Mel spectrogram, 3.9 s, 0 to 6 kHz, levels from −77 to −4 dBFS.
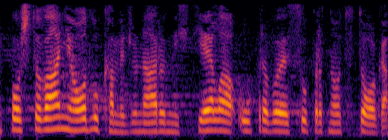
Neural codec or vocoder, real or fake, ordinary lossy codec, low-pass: none; real; none; 5.4 kHz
